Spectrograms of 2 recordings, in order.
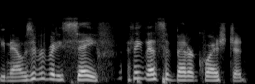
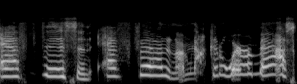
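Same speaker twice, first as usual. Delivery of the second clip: put-on very high, childish, toddler-like screaming; 11 semitones higher than usual. Retelling a man ripping off his mask by an elevator, imitating toddler-like screaming. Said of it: "screaming like a friggin' toddler".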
